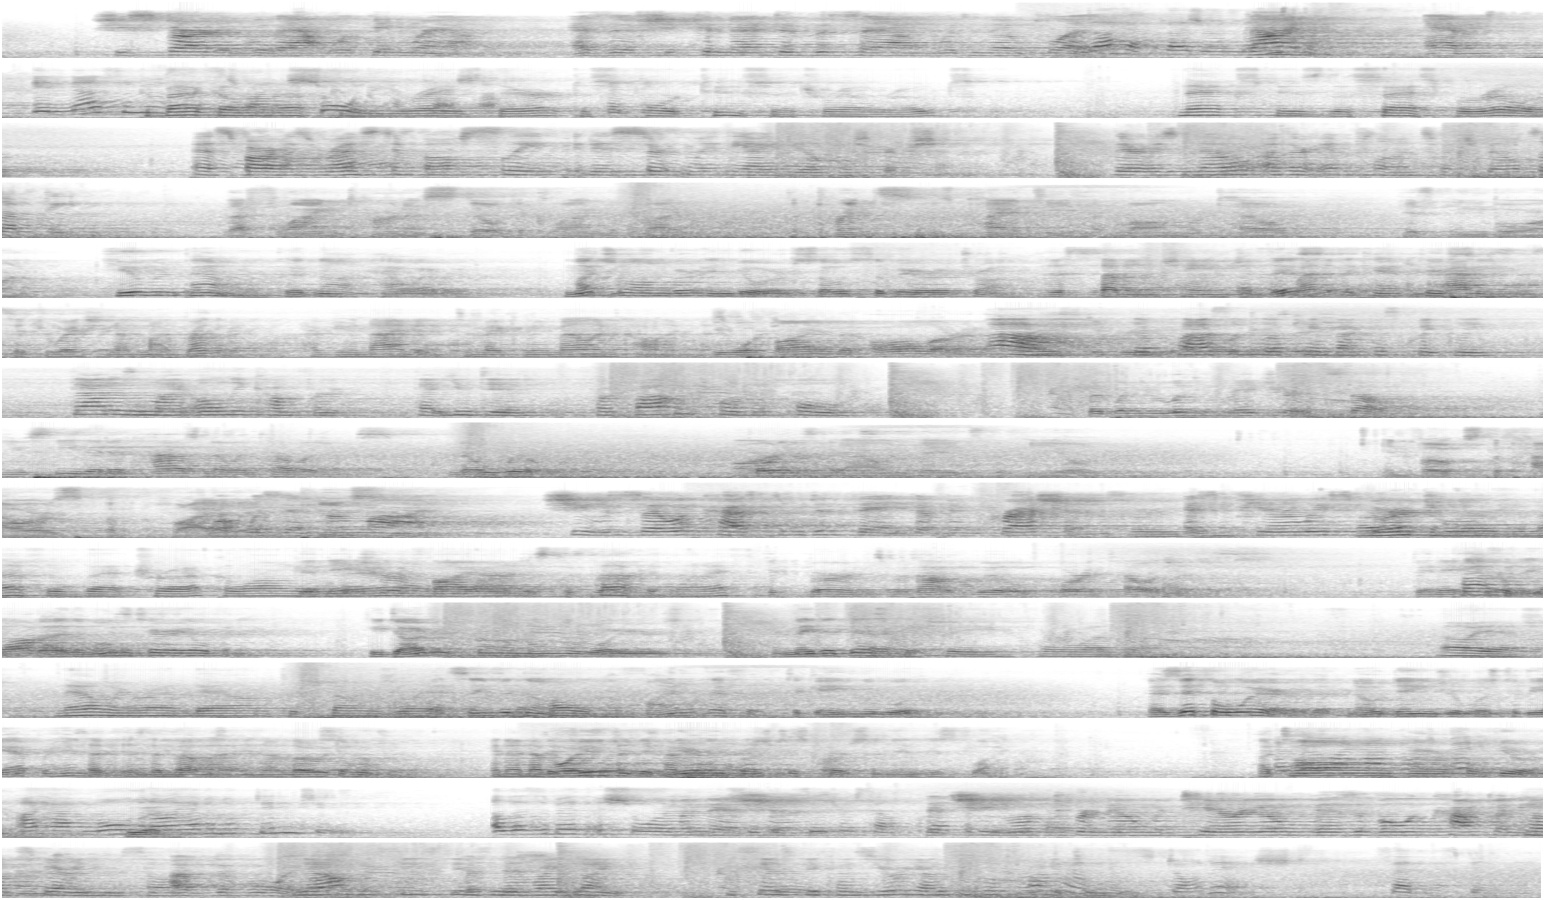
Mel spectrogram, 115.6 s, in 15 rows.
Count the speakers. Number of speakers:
nine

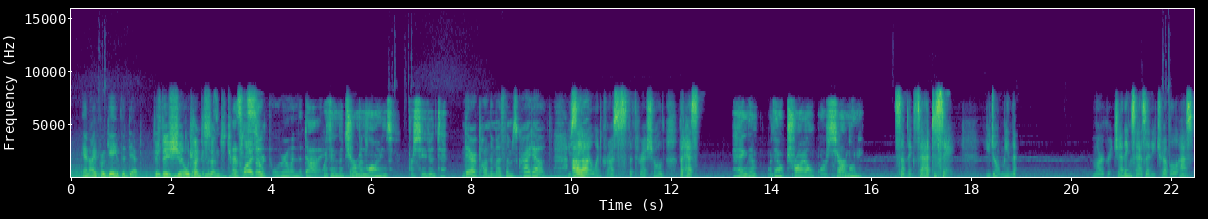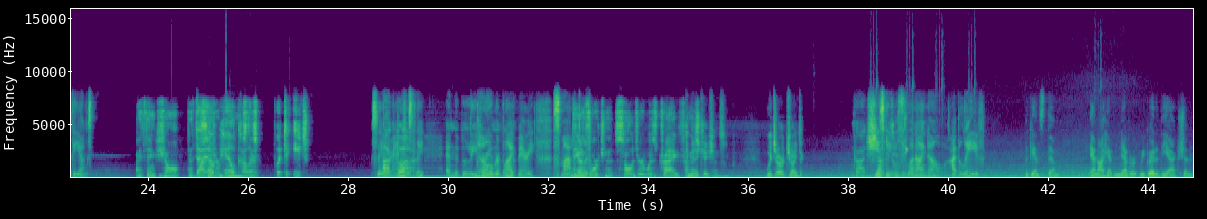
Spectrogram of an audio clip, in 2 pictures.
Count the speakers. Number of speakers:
six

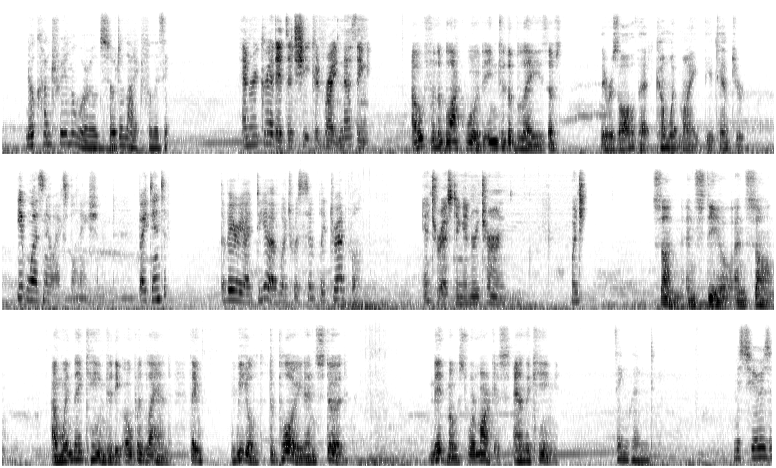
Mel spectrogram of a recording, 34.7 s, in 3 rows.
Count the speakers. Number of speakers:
six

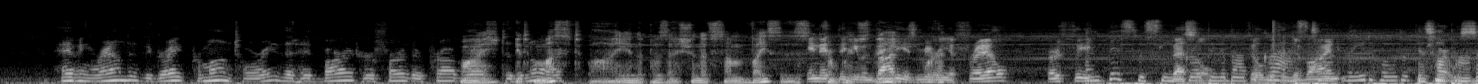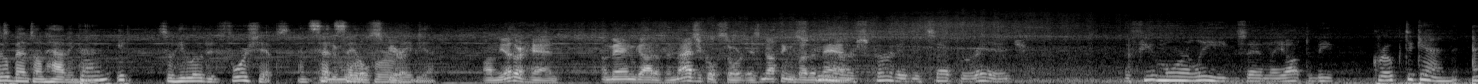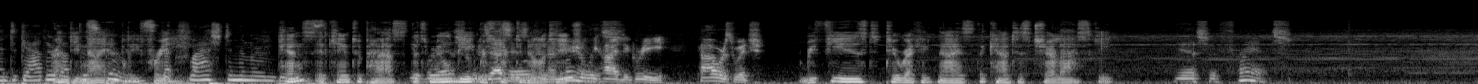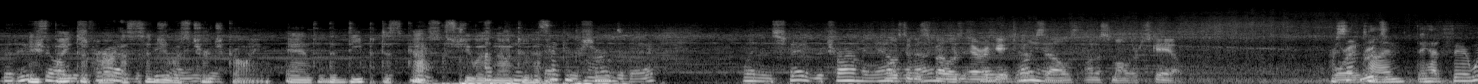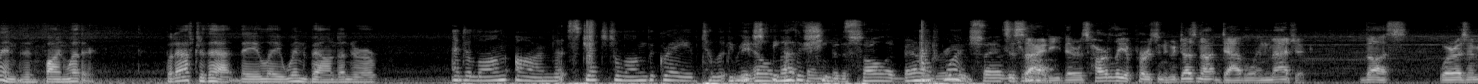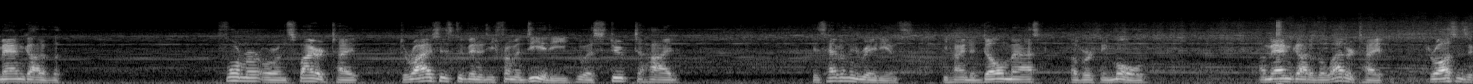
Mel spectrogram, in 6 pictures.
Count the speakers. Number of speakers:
five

